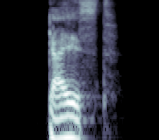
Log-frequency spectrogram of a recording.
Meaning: 1. spirit 2. the Holy Spirit; Holy Ghost 3. essence 4. mind, wit 5. ghost; spook 6. spook 7. an alcoholic drink; a spirit
- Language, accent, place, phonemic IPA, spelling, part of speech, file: German, Germany, Berlin, /ɡaɪ̯st/, Geist, noun, De-Geist.ogg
